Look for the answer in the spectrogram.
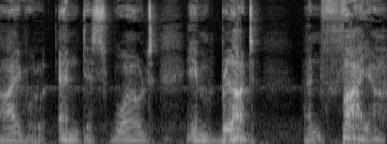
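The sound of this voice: Using a put-on character voice, a man speaks slowly at a fairly low pitch with a husky, rough edge, vocal fry, a bright, sharp tone and lively intonation.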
